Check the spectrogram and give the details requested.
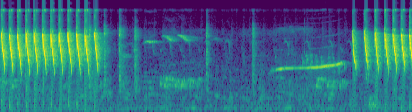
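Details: Male bar-winged prinia song meant to lure a female into breeding condition: a rapid series of sharp, high repeated notes, a quiet interval with faint chirps and a rising thin whistle, then the fast ringing series resumes.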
